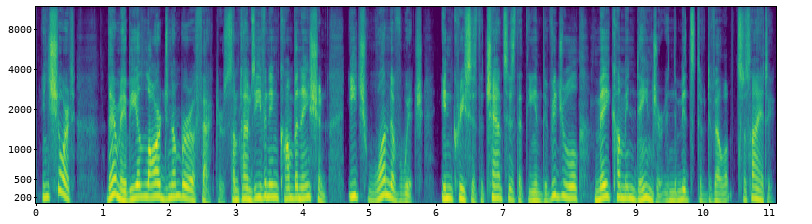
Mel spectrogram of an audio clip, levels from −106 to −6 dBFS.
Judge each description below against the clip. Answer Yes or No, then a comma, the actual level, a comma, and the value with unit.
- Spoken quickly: No, average, 185 wpm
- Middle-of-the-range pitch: Yes, medium, 165 Hz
